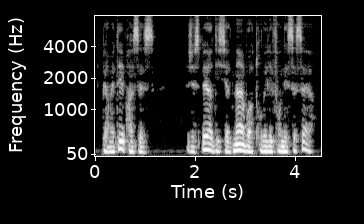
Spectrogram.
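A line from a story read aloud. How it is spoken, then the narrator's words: Perfectly clear voice. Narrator (French): dit Pierre d'une voix parfaitement nette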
